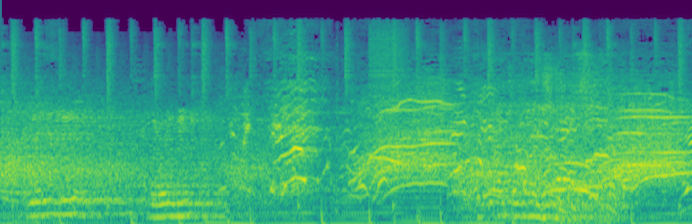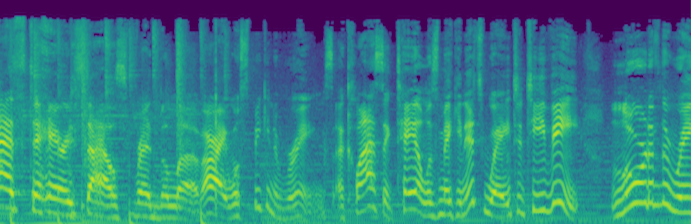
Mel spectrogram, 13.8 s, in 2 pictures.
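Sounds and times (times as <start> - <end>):
concert crowd cheering: 0.0 - 7.1
speech: 0.3 - 2.4, 7.2 - 13.8.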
